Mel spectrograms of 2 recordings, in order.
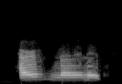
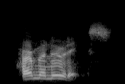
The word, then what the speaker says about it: hermeneutics: But hermeneutics, and let me just take a minute to spell it for you H E R M E N E U, hermeneutics, hermeneutics.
